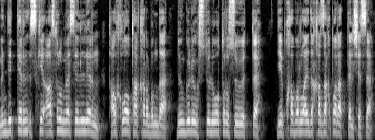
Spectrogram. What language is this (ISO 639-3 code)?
kaz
